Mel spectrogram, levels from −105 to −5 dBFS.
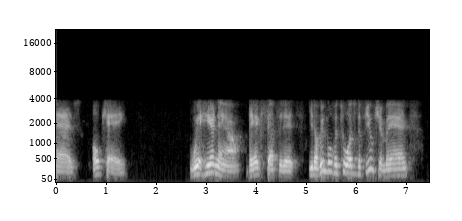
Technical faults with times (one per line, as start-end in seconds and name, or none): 0.00-7.47 AMR narrowband mobile codec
